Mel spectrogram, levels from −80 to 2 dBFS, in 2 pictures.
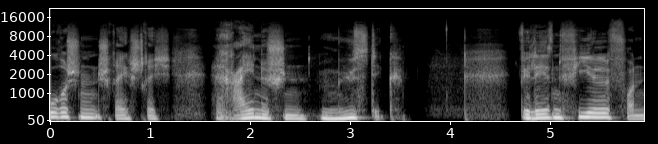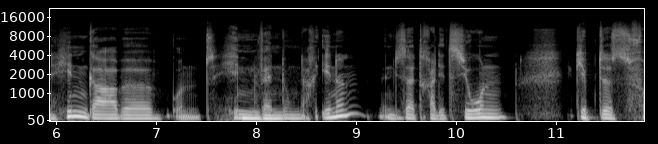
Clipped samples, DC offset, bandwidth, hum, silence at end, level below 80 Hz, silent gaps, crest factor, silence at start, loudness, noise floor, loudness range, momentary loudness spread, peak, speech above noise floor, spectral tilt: under 0.1%; under 0.1%; 12.5 kHz; none; 0 s; -50 dBFS; none; 16 dB; 0 s; -18 LUFS; -50 dBFS; 3 LU; 18 LU; -2 dBFS; 33 dB; -6.5 dB/octave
